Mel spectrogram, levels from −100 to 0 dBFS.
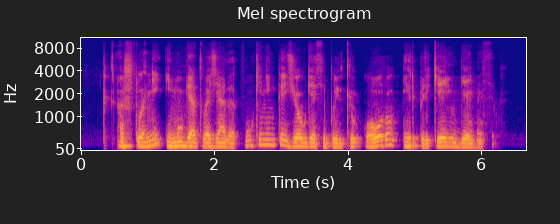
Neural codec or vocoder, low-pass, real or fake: codec, 44.1 kHz, 7.8 kbps, Pupu-Codec; 9.9 kHz; fake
